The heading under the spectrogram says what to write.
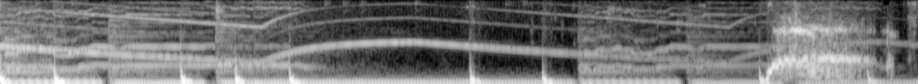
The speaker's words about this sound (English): Headshots fired, man down. Ambulance, cop sirens, somewhere around.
